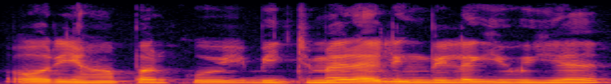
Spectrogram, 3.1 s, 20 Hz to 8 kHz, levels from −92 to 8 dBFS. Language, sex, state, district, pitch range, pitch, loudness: Hindi, male, Madhya Pradesh, Bhopal, 150-160 Hz, 155 Hz, -15 LUFS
